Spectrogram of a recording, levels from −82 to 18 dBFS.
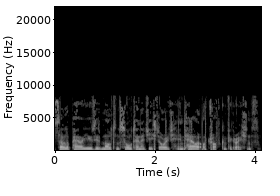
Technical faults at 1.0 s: MP3 compression

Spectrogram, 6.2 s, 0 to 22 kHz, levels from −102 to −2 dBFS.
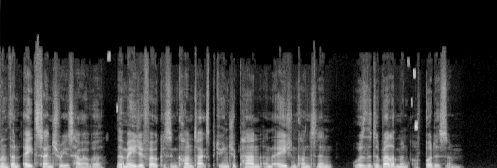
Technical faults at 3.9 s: none

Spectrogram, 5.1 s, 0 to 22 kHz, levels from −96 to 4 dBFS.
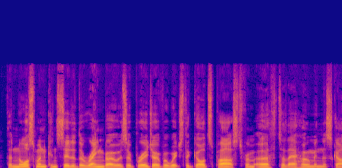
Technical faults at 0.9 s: none

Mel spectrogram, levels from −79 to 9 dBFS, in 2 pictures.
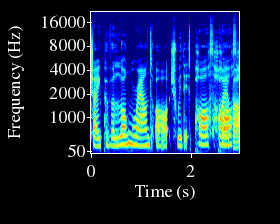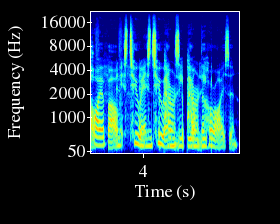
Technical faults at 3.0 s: doubled audio track

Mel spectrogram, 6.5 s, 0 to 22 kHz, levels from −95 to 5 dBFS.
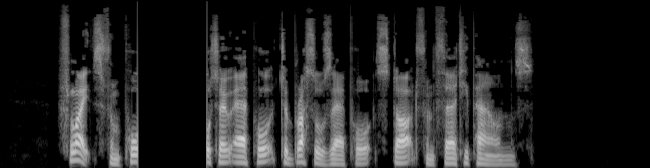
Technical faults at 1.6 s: rebuffering stall

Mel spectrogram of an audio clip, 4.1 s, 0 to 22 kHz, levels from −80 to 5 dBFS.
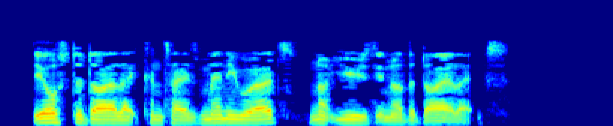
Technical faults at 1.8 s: MP3 compression

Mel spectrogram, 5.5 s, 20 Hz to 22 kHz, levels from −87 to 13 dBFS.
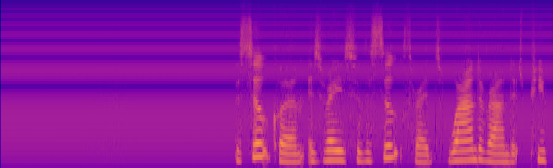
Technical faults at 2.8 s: DECT cordless phone buzz

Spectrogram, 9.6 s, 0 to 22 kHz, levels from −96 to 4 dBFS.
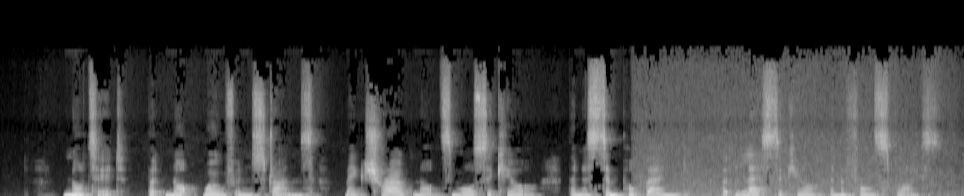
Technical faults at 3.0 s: noise suppressor artifacts; block of digital silence

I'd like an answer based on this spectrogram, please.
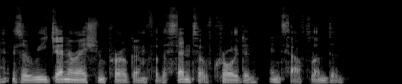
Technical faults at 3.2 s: HE-AAC compression

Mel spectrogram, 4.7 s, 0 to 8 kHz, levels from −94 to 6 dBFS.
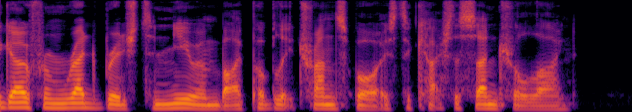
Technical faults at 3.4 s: none

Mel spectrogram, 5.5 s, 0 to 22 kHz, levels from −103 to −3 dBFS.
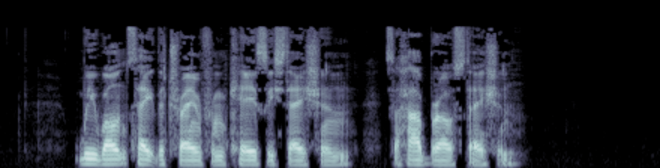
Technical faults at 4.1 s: MP3 compression

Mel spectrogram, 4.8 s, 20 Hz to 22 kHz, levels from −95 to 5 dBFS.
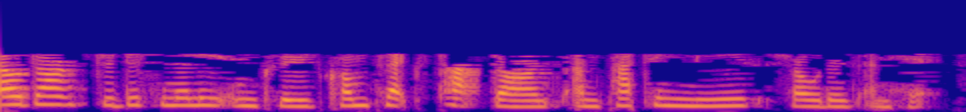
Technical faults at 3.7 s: MP3 compression

